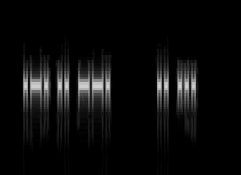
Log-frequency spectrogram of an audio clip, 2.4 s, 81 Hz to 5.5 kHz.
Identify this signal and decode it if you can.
Morse code, heard as a keyed tone, about 34 wpm, 700 Hz. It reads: RIG IS
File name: UK MASTER QSOs TRAINING / 35WPM / UK MASTER QSOs 0040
